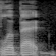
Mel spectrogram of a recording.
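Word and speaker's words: Libet: I believe it's pronounced Leette.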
